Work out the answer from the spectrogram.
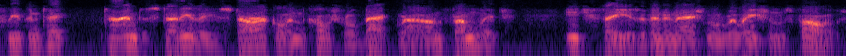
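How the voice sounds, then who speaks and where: An American man speaking as an academic panelist in a 1940s radio discussion, measured, formal and articulate. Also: fairly low pitch, lo-fi sound. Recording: noisy old radio recording.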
